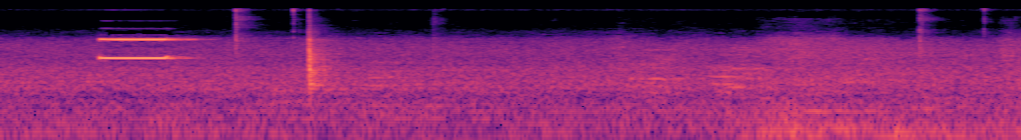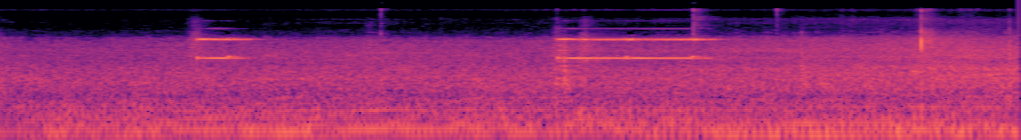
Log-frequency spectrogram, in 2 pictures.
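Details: Microtek hybrid inverter under repair: short high-pitched beeps in separate bursts over quiet background handling noise; the inverter is raising an alarm, cause not determined.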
